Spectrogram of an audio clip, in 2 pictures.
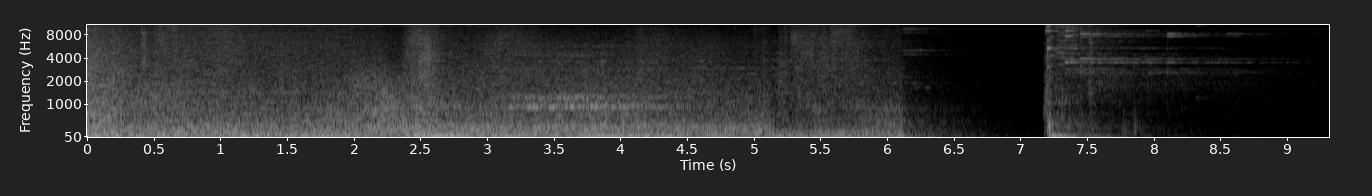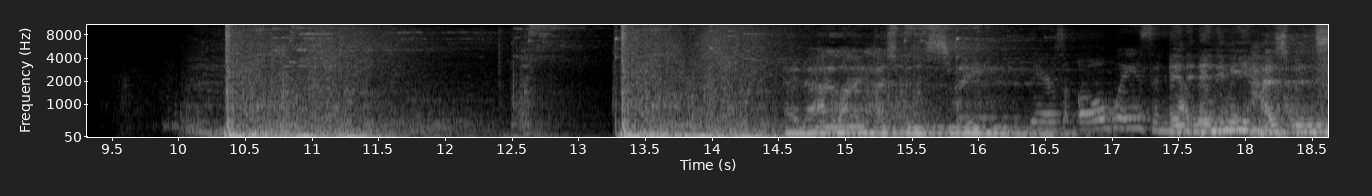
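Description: Game sound effects of spells and attacks play.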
